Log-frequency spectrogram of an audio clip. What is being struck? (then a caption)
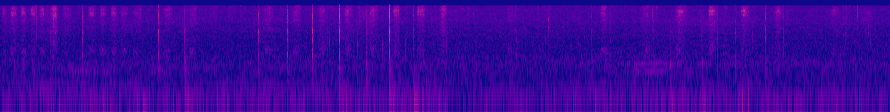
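Wax crayon on a paper sheet. A blue wax crayon is rubbed in small circular strokes to fill in colour on a flat, solid white paper sheet in a sketchbook, while the other hand steadies the paper. The result is a soft, steady, low scratchy rubbing, dotted with faint brief ticks, at a quiet, even level throughout.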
